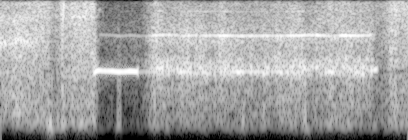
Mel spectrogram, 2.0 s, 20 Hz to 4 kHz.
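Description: A steady whistling tone rides a modulated 3-watt CB radio transmission on 27.075 MHz. It holds at an even pitch for over a second over thin, hissy, band-limited radio noise, then cuts off.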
